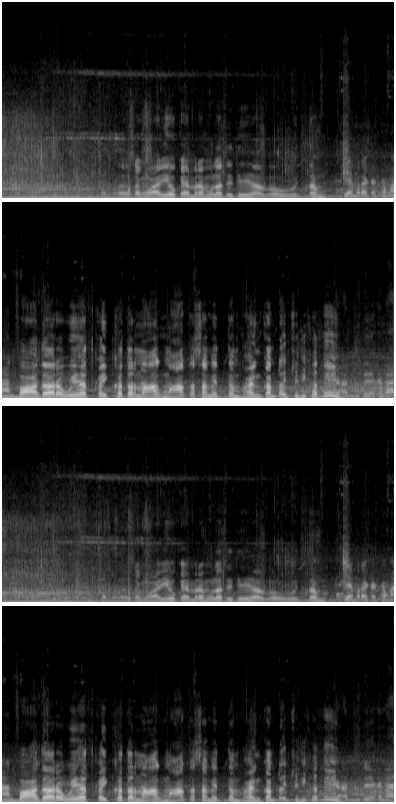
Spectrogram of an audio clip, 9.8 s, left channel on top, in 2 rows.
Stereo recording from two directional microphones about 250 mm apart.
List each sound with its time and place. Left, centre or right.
2.0 s speech: left
2.3 s speech: centre
8.5 s speech: left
